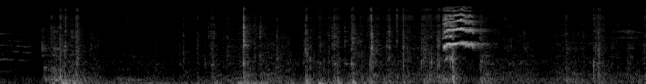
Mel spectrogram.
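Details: Two young male yellow-streaked lories: one gives a loud, harsh, screeching call near the end, with a few faint shorter calls before it over rustling and clattering.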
